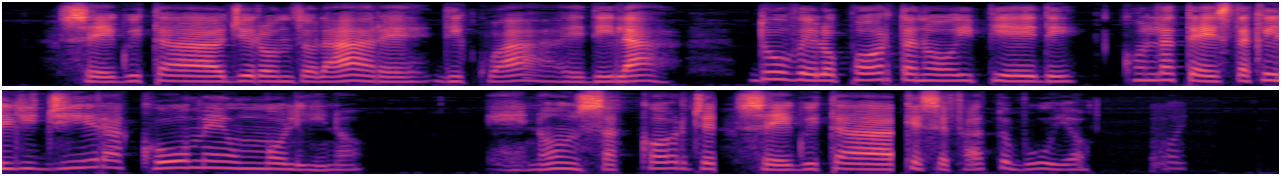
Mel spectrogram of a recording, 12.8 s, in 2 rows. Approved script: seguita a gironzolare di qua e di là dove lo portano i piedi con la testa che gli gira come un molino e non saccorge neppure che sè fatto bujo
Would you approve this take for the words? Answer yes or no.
no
